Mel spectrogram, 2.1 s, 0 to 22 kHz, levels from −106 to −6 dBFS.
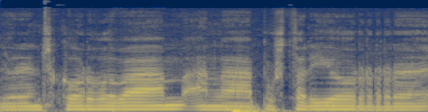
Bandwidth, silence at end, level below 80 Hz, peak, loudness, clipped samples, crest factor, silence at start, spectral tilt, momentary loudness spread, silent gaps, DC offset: over 20 kHz; 0 s; -38 dBFS; -14 dBFS; -28 LUFS; under 0.1%; 14 dB; 0 s; -7 dB/octave; 4 LU; none; under 0.1%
